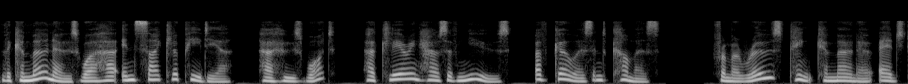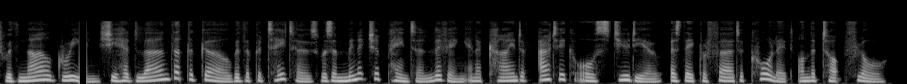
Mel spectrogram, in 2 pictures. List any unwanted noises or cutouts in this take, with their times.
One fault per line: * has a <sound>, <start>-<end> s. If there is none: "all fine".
* has a dropout, 9.9-9.9 s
